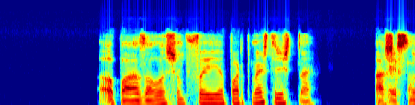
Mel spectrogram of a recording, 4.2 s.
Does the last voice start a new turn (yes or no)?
no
